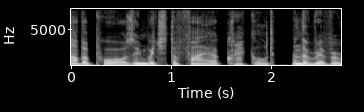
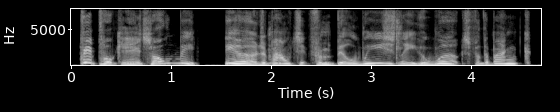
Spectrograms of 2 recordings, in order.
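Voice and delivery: higher, brisk fugitive wizard; rough wizard voice; 6 semitones higher than usual. A narrator's reading. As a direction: voice him as a cocky escaped wizard. Dirk, higher character voice.

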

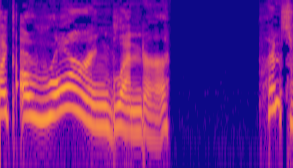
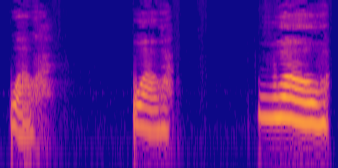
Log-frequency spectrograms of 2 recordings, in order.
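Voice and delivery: awed whoa; much slower than usual. A narrator's reading. Seeing the tornado.

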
